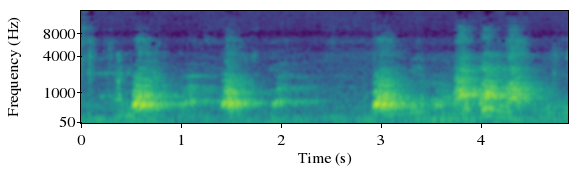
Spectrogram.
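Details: Barks of a German Shepherd dated 06.10.2025: two quick gruff woofs, a pause, then a further pair of rougher barks, with low background hum and nearby Tagalog conversation.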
